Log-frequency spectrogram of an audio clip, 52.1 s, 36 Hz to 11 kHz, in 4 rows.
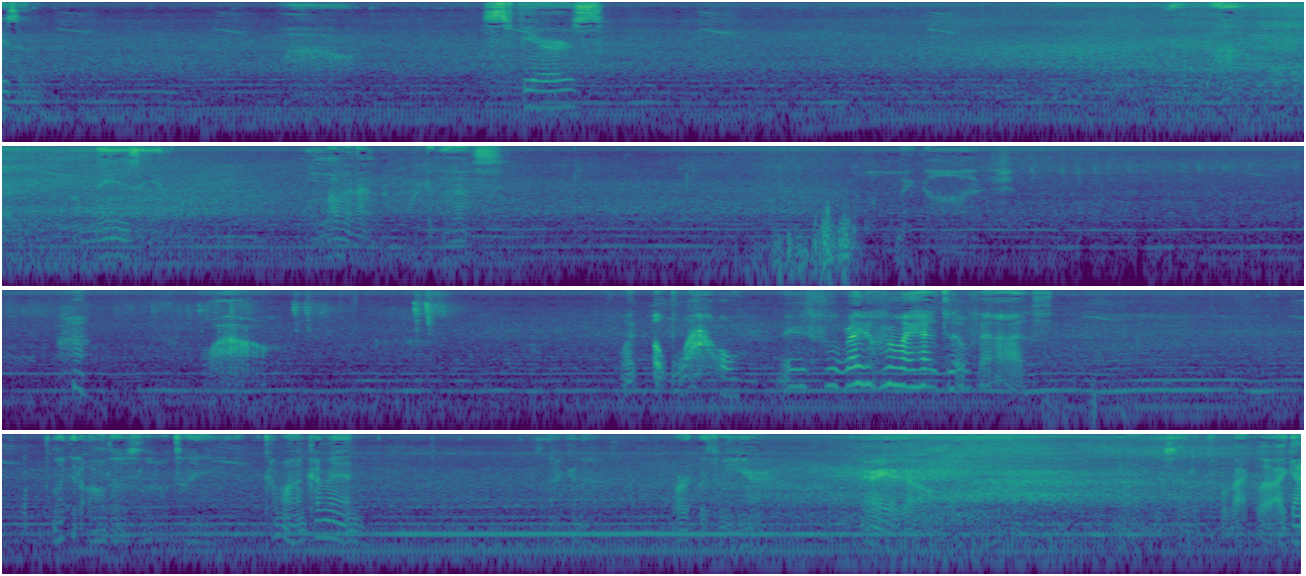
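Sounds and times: birds calling: 0.0s - 47.2s
faint outdoor background noise: 0.0s - 52.0s
steady low hum: 0.0s - 52.0s.

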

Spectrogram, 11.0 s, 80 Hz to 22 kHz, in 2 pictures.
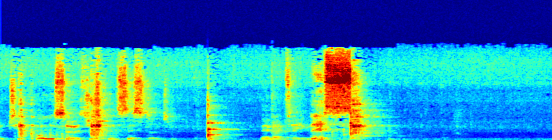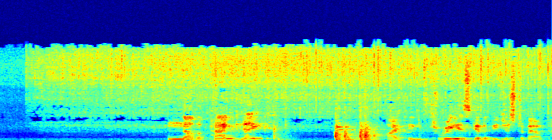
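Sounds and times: batter sizzling in frying pan: 5.2s - 11.0s.

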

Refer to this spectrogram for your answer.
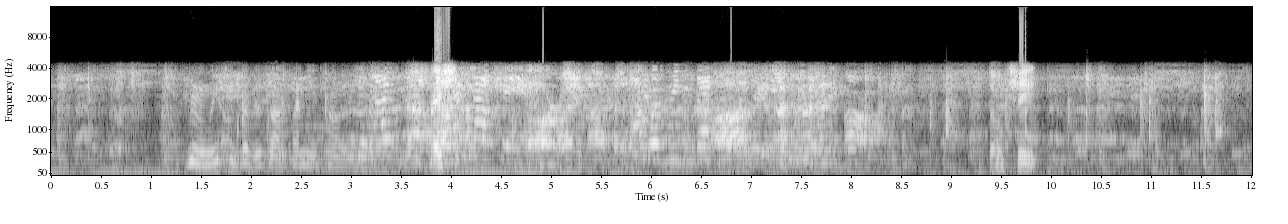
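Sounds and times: background music: 0.0s - 12.0s
ping-pong ball clicks: 8.8s - 11.8s.

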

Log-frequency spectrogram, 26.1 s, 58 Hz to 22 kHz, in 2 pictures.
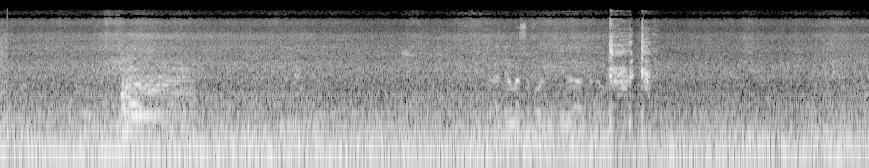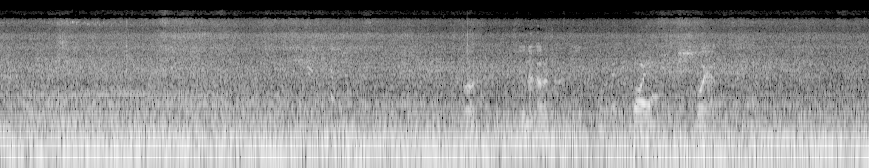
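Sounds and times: engine and road rumble: 0.0s - 26.0s
tyre noise on wet road: 0.0s - 26.0s.

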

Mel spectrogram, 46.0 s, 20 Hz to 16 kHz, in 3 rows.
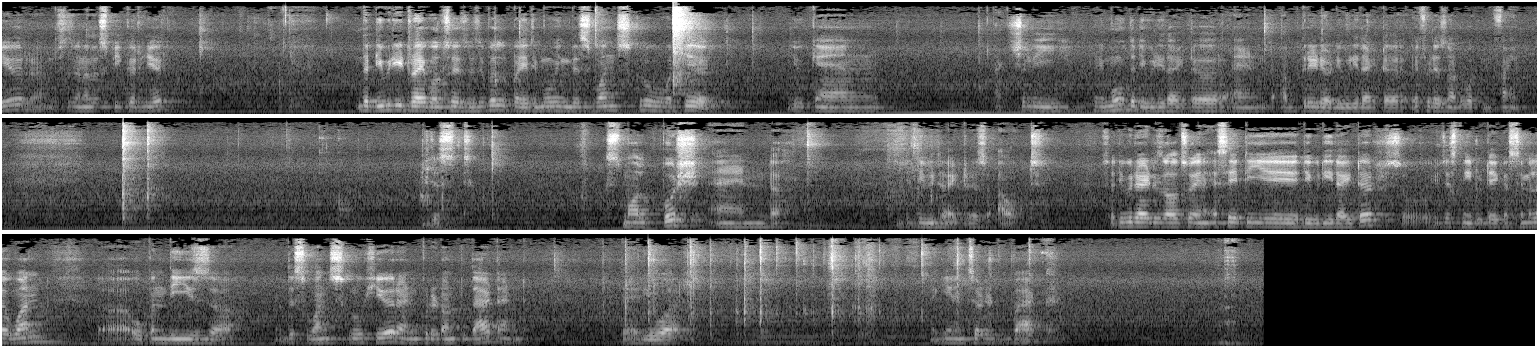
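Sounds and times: low electrical hum: 0.0s - 43.3s.

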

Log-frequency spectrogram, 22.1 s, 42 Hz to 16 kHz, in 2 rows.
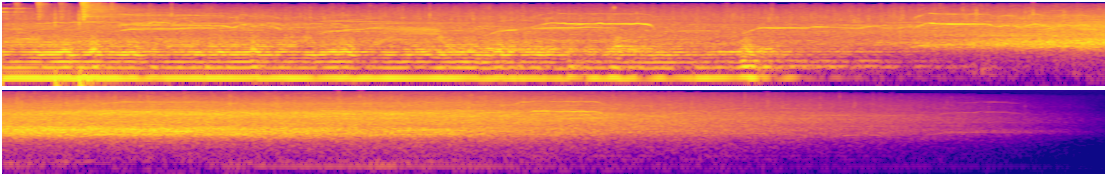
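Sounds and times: high whistles: 0.0s - 17.8s, 20.4s - 21.2s
stadium crowd cheering and applauding: 0.0s - 22.0s.

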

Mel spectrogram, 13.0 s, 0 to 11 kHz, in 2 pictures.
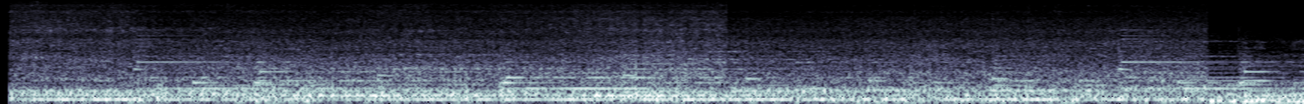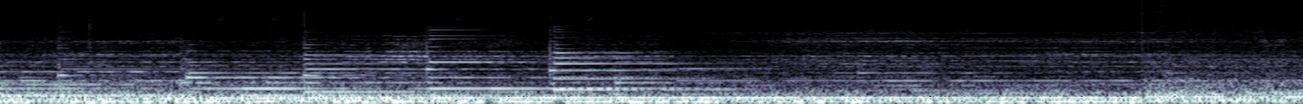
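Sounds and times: calm music of held notes: 0.1s - 13.0s
loud rumbling noise: 0.1s - 13.0s.

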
